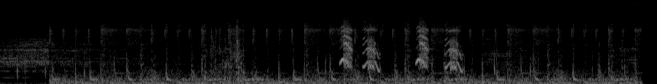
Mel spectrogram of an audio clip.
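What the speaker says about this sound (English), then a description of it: "Oh, there's the dog. It's the same barking sound as the white dog in the mission" Dog barks from the video game Hitman: Blood Money, two short clusters of yipping barks midway through, heard over a steady bed of game ambience and music.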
